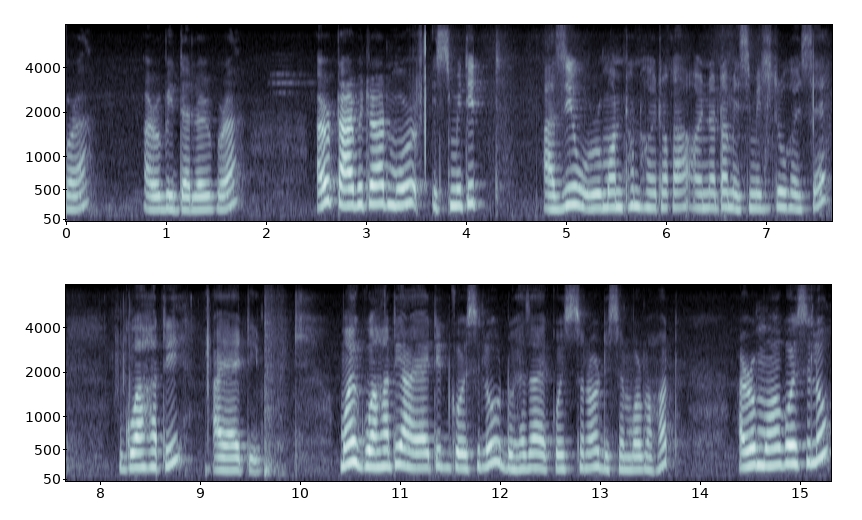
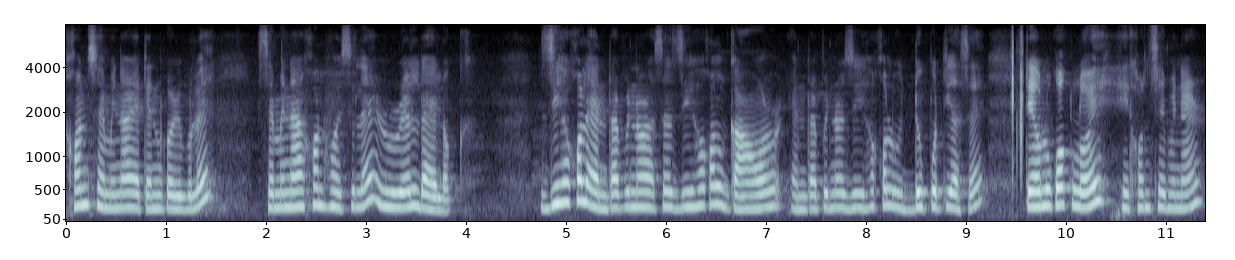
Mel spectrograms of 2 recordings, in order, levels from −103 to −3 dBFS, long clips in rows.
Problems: none marked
